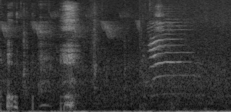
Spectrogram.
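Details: Indoor Ragdoll cat from a home with eleven Ragdolls makes a short falling meow after a person speaks, against low room noise.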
